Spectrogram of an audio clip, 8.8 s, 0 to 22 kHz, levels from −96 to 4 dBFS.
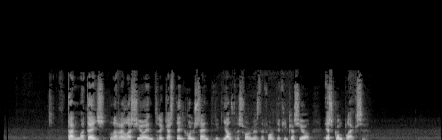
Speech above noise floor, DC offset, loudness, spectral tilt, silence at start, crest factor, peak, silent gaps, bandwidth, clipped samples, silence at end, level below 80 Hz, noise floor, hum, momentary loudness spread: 40 dB; under 0.1%; -26 LUFS; -4 dB/octave; 1 s; 24 dB; -4 dBFS; none; 11 kHz; under 0.1%; 1.55 s; -78 dBFS; -66 dBFS; none; 11 LU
